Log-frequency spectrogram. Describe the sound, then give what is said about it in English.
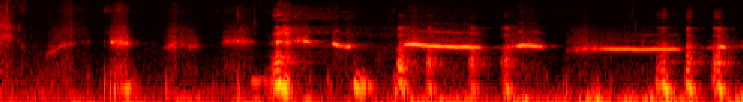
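A person whistles a short, bouncy folk tune, the pitch hopping between notes with a few sustained tones and audible breathy gaps between phrases. “So we decided to whistle Camptown Races.”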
